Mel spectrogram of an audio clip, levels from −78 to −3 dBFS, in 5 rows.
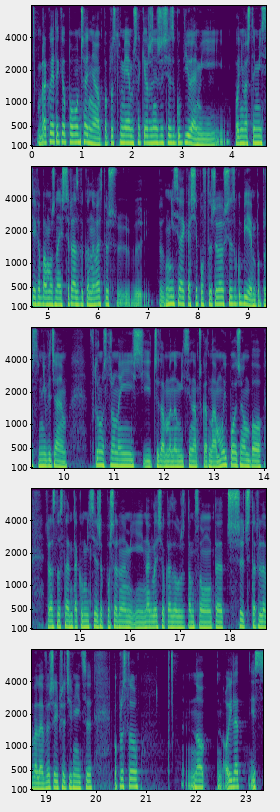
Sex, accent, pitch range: male, native, 125-145 Hz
